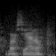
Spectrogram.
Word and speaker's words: Marciano: know there is a huge Rocky Marciano Marcia Marciano that's right thank you fan I was I was afraid to pronunciate that because I knew when those coming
